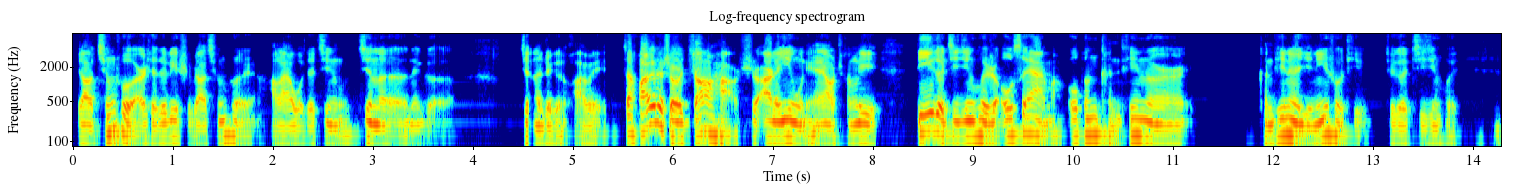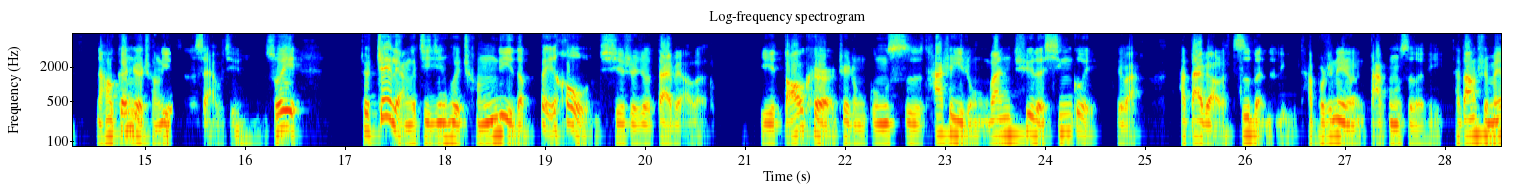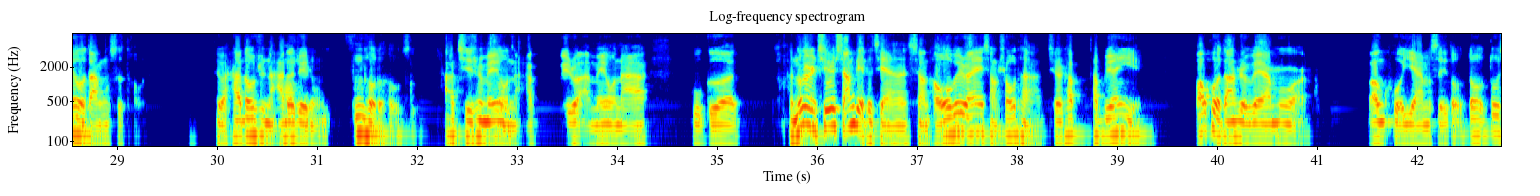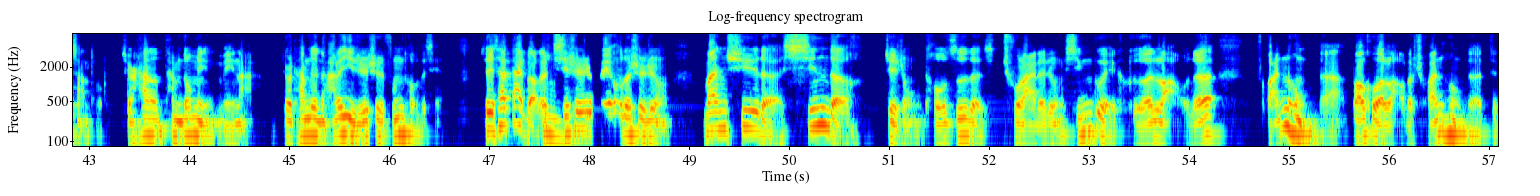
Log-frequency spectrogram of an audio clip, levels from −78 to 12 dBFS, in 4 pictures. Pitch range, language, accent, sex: 100-140 Hz, Chinese, native, male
